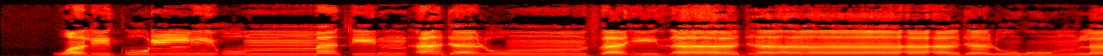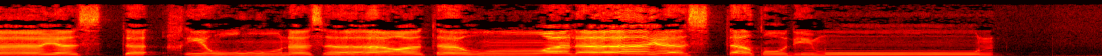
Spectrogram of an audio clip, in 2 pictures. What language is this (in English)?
Arabic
